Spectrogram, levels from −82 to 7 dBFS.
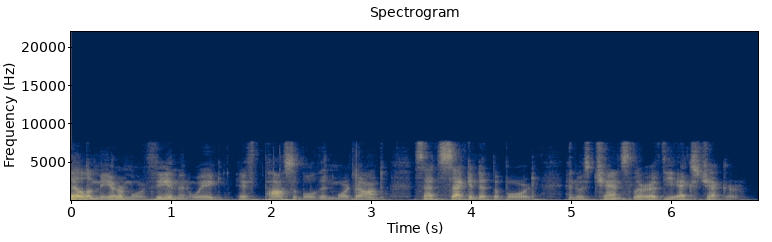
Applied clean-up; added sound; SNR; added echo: neural separator model SepFormer DNS4.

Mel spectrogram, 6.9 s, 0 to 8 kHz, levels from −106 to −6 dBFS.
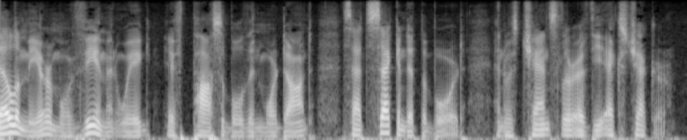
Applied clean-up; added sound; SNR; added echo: none; none; none; none.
